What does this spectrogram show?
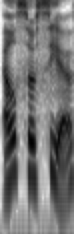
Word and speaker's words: El Sosias: And it's pronounced El Sosias, so with the accent on the I.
